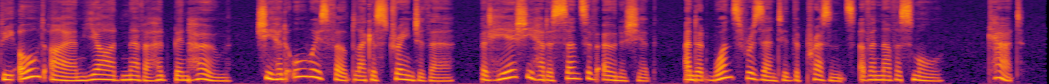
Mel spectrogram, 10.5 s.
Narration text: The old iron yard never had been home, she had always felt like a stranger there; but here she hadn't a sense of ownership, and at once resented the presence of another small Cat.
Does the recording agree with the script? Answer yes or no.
no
